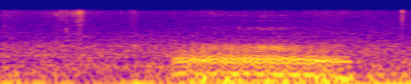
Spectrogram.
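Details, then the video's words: Mee Mee, a young Norwegian Forest Cat, growls while guarding a dragonfly she caught in the backyard: a low, rough rasp swelling for about a second after a quiet start, with a person's voice nearby. "Mee Mee Defends Her Dragon Fly"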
